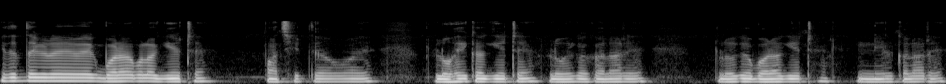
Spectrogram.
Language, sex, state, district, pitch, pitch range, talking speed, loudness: Hindi, male, Uttar Pradesh, Hamirpur, 135 Hz, 130-145 Hz, 145 wpm, -16 LUFS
